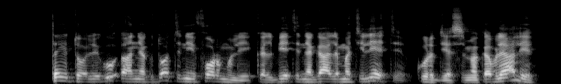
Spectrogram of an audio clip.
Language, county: Lithuanian, Vilnius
